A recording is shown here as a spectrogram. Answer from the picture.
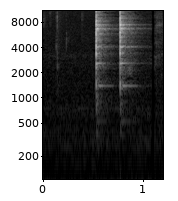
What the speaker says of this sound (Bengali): খুব সামান্য লবণ, আর দিয়ে দেব 2 চামচ ঘি। খুব ভালোভাবে মিশিয়ে নেব।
